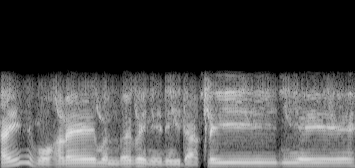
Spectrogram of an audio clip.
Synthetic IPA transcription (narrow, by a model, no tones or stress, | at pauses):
hajbɔɦaɾemɯnbajbajnenidakʰlɯjniaj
